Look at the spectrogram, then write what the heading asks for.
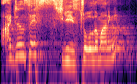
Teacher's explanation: Now you're pressurizing the word she.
